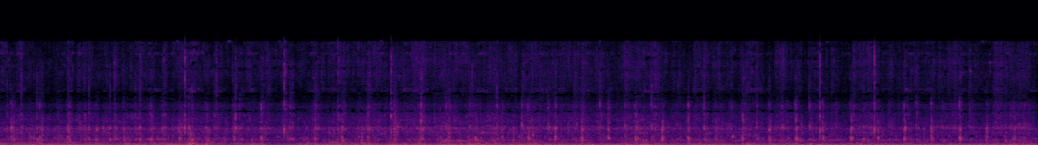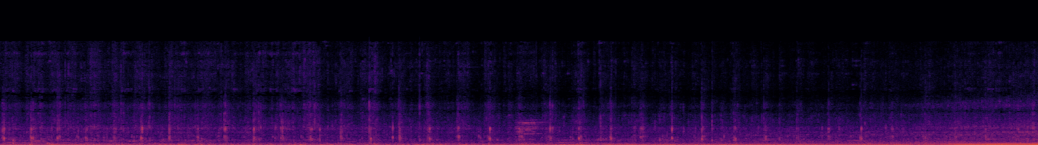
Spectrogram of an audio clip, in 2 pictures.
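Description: Carriage wheels rumble over a road.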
